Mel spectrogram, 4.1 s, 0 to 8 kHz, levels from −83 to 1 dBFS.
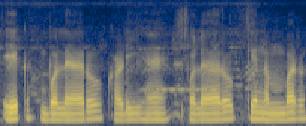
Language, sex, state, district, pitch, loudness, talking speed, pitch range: Hindi, male, Madhya Pradesh, Katni, 110 Hz, -18 LUFS, 115 wpm, 105-120 Hz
